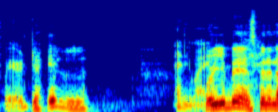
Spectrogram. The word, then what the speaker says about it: Gil: I don't even know how to say his name, Gil Kenan. Right. I was going to say Jill, but I don't think that would be correct.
